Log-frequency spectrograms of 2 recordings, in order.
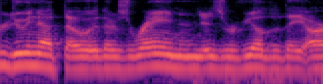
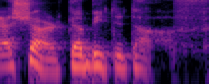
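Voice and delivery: put-on heavy Italian accent, slow pace. Describing Massimo answering Alberto and Luca about his missing arm, in Italian accent. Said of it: "he says in like an Italian".

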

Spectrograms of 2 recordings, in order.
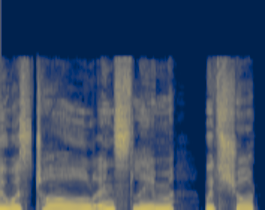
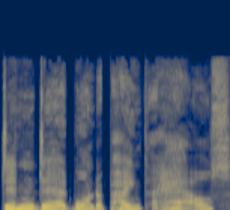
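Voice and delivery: plain

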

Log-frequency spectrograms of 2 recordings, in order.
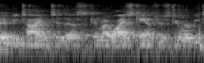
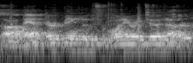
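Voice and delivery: ordinary talk

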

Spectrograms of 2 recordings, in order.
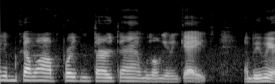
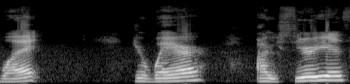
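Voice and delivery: put-on angry, upset voice; 4 dB louder than usual. Retelling a man's reaction on the phone: imitating someone mad. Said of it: "And he's mad".

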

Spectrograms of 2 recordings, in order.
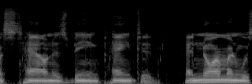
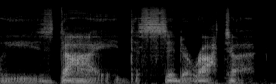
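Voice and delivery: close, confidential, secret-like whisper; 3 semitones lower, 3 dB quieter than usual. Leaning close, the narrator speaks into a woman's ear, whispering. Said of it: "I whispered in her ear".

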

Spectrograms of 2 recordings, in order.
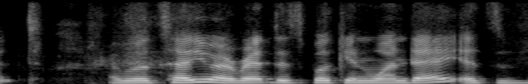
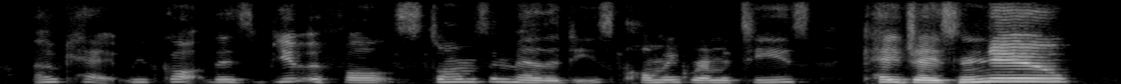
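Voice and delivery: soft, put-on British accent, fully in character; 6 dB quieter than usual. Asked by the host to show everybody tonight's prize, in a British voice. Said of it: "Use your British voice".

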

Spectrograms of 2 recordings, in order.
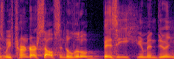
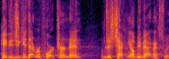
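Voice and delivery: acted-out repetitive phone-style chatter; 3 semitones higher than usual. Retelling a woman on a plane phoning coworkers, imitating loud phone talk. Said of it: "She was saying it very loudly".

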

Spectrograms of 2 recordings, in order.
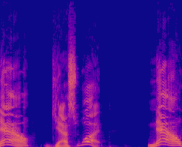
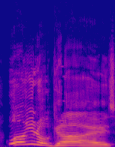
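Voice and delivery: sorrowful voice. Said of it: "I'm gonna do the Tony Gill sad voice".

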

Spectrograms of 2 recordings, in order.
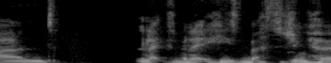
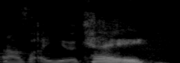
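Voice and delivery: normal talking voice

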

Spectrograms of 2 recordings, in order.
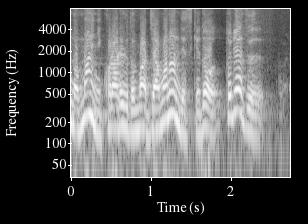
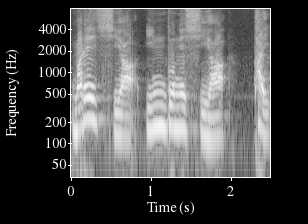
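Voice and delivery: careful, distinct enunciation, each name set apart. Describing where they have worked, slower on the country names. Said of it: "今のマレーシア、インドネシア、タイのところでスピードを落としてます".

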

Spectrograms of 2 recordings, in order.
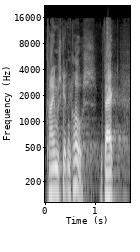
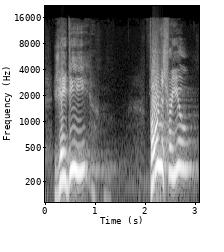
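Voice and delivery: high, slow, bad Latin American accent; 12 semitones higher, 7 dB louder than usual. Retelling a phone call, the speaker imitates Sigrid calling J.D. to the phone. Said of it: "Terrible accent, I know, but I'm trying my best here".

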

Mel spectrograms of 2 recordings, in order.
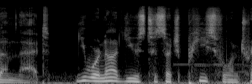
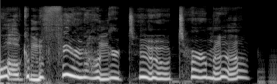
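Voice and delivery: very high, very loud, voice cracking midway; 14 semitones higher, 11 dB louder than usual. Redoing the show intro as directed, voice crack partway through. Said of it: "a little bit of a voice crack partway through".

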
